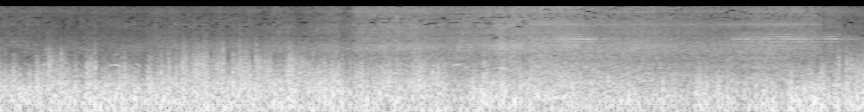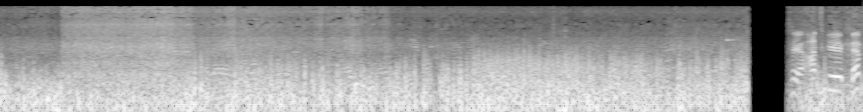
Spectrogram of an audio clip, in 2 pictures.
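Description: Waves crash and surge against a sea wall.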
